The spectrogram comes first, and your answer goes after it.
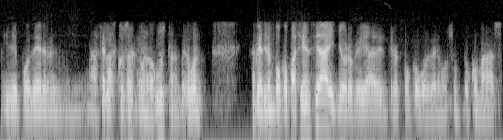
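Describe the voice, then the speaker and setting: A man's voice: on the low side, steady tone, fast, dry recording. A man from Spain, president of a supporters' club federation, calling in to a radio interview over a landline phone. He talks hesitantly, often repeating and restarting words. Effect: heard over a landline phone. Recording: tinny, dry phone line.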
